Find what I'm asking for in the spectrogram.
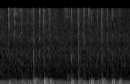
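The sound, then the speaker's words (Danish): Typing on a computer keyboard while entering an email address and password at a login page: many quick, uneven keystrokes in a steady stream with brief pauses. “Skriv din mailadresse og dit password.”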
